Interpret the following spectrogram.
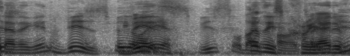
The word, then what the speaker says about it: Vis: Viz.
